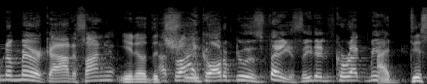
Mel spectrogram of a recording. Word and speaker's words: Adesanya: LAST WEEK, WE FOUND OUT THAT, UH, ISRAEL ADESANYA IS LEAVING HIS TEAM, HIS LONGTIME. HOLD UP. YEAH. YOU JUST PARADIGM SHIFTING ME RIGHT NOW. YOU SAID ADESANYA. SO IT'S ACTUALLY PRONOUNCED ADESANYA ADESANYA ADESANYA THAT'S THE UDIS ON ME, FOOL.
